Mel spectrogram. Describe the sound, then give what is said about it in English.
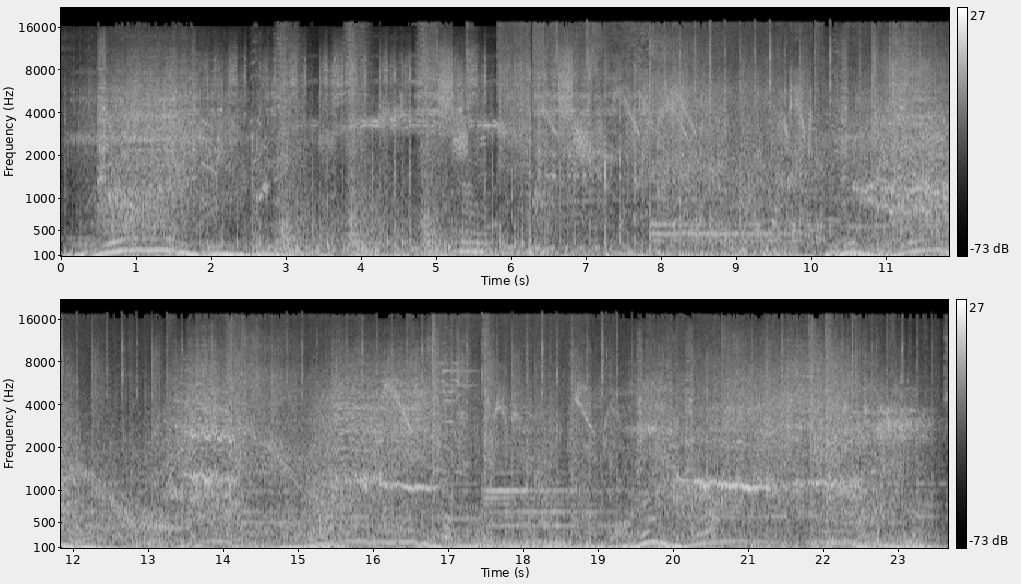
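In the video game Bayonetta, a loud motorcycle engine ridden by angels revs repeatedly in rising and falling sweeps on a cliff as the moon comes out, mixed with screeching tire skids and a dense wash of game action noise throughout. “Ooh, and the moon comes out, and with it, some angels on a motorcycle.”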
